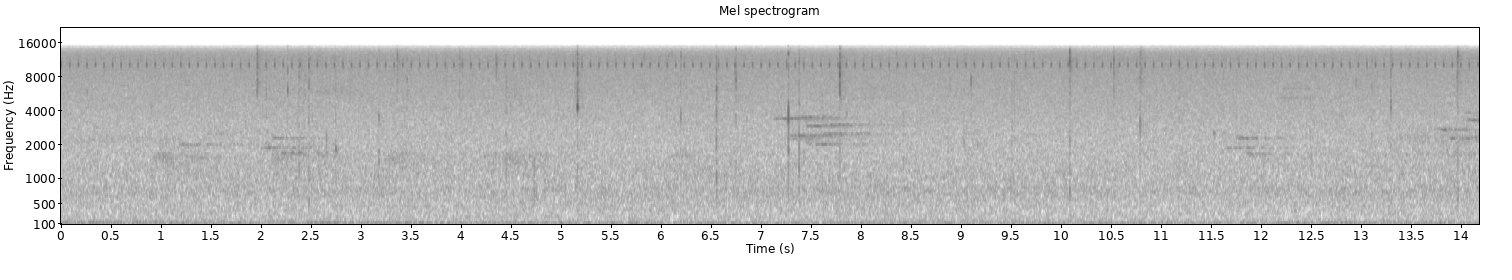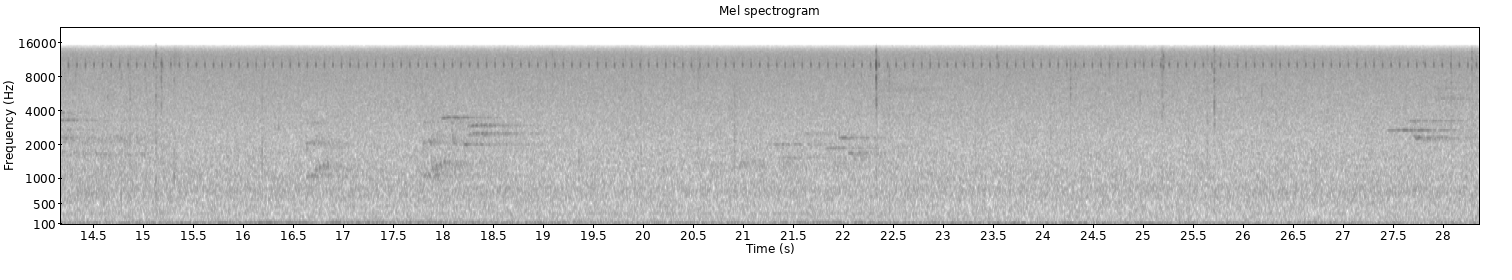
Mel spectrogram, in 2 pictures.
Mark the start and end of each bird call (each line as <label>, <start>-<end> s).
Red-bellied Woodpecker (Melanerpes carolinus), 0.7-4.8 s
Wood Thrush (Hylocichla mustelina), 1.8-2.6 s
Wood Thrush (Hylocichla mustelina), 7.0-8.3 s
Wood Thrush (Hylocichla mustelina), 11.4-12.3 s
Wood Thrush (Hylocichla mustelina), 13.6-14.6 s
Red-bellied Woodpecker (Melanerpes carolinus), 16.3-18.2 s
Wood Thrush (Hylocichla mustelina), 17.8-18.7 s
Wood Thrush (Hylocichla mustelina), 21.3-22.4 s
Wood Thrush (Hylocichla mustelina), 27.2-28.3 s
